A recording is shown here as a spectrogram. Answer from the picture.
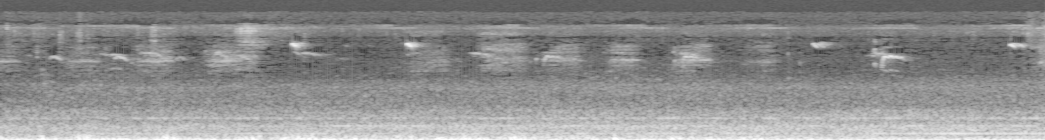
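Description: A small bird chirping repeatedly, short high calls about twice a second, over a steady low background rumble.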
